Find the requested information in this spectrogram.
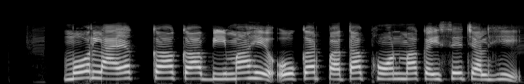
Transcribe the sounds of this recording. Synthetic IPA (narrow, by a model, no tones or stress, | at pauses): moːɾlaːjəkːakabiːmaɦeʔoːkəɾpət̪apʰoːnmãkəɪset͡ʃəlɦeː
